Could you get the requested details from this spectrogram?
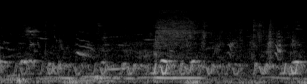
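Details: Lek display by grouse in Colorado, April 2023: clucking notes repeated steadily about three to four times a second over a low, droning hum, with several birds overlapping.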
